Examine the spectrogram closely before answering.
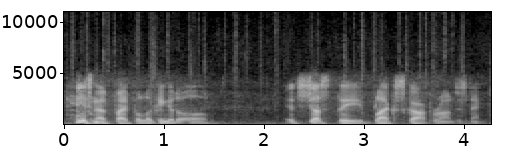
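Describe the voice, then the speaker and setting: A very low-voiced, authoritative male doctor in an old radio mystery. He is firm and paternal, with expressive swings in pitch. Faint noise sits on the recording. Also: unhurried, exaggerated voice. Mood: reassuring, firm. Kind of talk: old-time radio drama acting. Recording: noisy vintage radio recording.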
